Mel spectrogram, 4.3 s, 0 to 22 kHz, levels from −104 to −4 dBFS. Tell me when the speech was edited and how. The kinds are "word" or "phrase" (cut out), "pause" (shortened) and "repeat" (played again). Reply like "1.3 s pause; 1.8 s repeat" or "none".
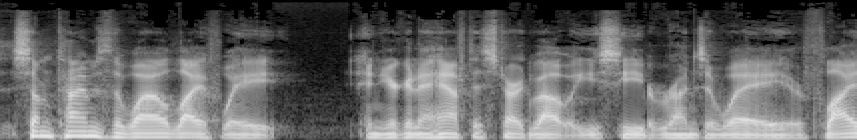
1.1 s word; 2.6 s word; 3.2 s word

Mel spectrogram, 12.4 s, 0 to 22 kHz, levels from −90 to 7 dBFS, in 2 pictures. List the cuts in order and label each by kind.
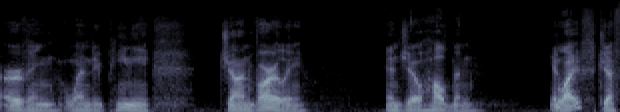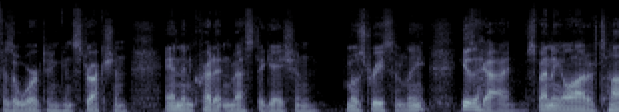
5.6 s word; 6.3 s word; 11.0 s phrase

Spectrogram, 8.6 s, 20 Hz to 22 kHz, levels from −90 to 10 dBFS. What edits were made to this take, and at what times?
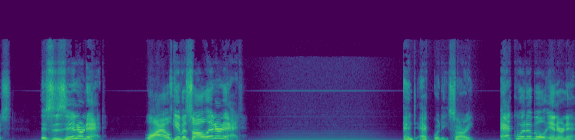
2.6 s phrase

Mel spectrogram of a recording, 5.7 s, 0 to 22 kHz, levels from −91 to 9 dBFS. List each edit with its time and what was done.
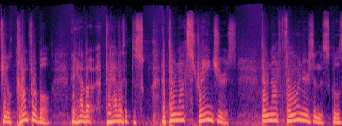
2.1 s word

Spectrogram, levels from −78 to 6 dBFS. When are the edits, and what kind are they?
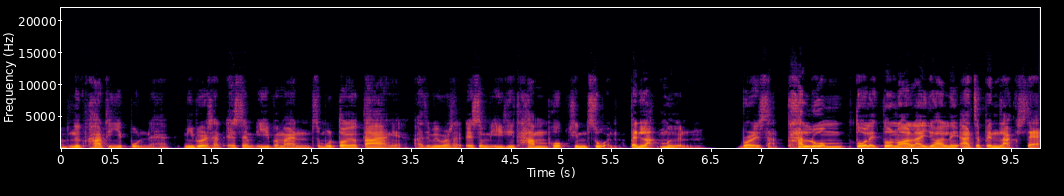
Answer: none

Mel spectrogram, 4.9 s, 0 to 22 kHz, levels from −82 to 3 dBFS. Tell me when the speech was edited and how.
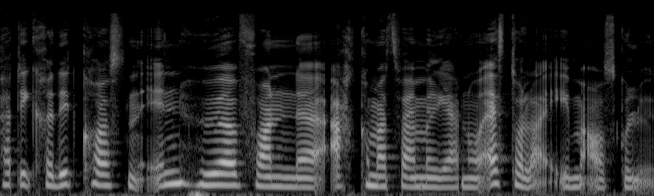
none

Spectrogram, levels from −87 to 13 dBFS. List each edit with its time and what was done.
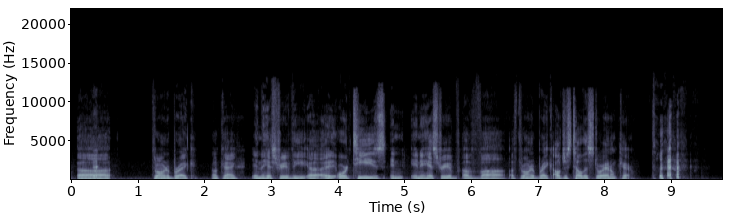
2.6 s pause; 4.0 s word

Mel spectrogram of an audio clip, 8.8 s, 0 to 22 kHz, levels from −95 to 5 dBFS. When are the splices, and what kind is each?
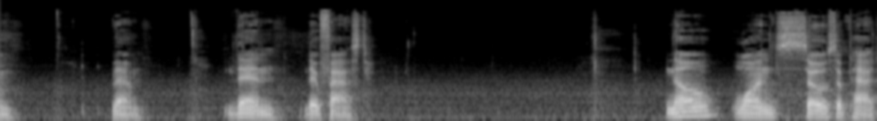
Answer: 1.1 s phrase; 3.2 s word

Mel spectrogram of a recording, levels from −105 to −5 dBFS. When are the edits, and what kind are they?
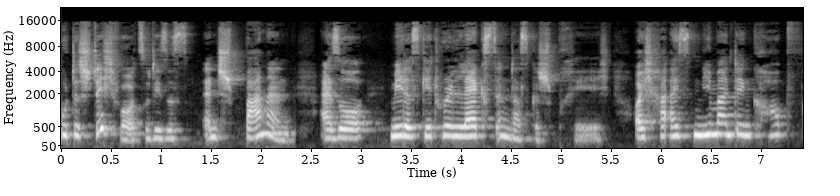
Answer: none

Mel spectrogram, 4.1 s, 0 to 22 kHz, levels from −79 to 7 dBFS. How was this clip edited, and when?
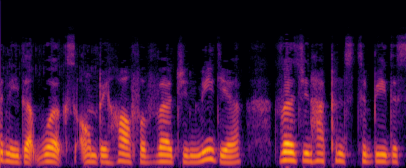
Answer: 3.1 s word

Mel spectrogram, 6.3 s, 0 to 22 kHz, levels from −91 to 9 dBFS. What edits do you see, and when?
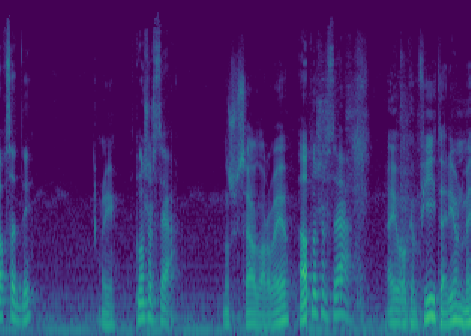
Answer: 4.1 s word

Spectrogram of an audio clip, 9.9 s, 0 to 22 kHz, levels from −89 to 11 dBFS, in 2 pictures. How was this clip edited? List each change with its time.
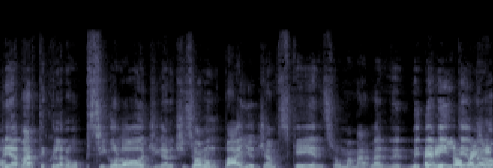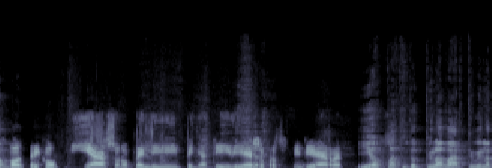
2.6 s word; 6.0 s word

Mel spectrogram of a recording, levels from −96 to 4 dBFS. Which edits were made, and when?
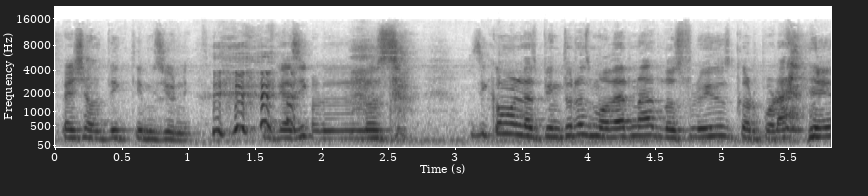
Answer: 1.9 s word

